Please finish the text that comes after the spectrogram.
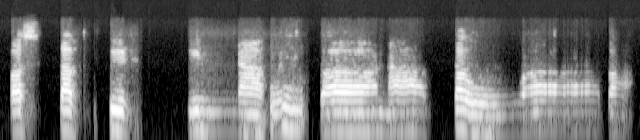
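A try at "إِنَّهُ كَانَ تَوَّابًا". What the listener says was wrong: হুম, বা, বা আরেকটু টানতে হবে আর কি।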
